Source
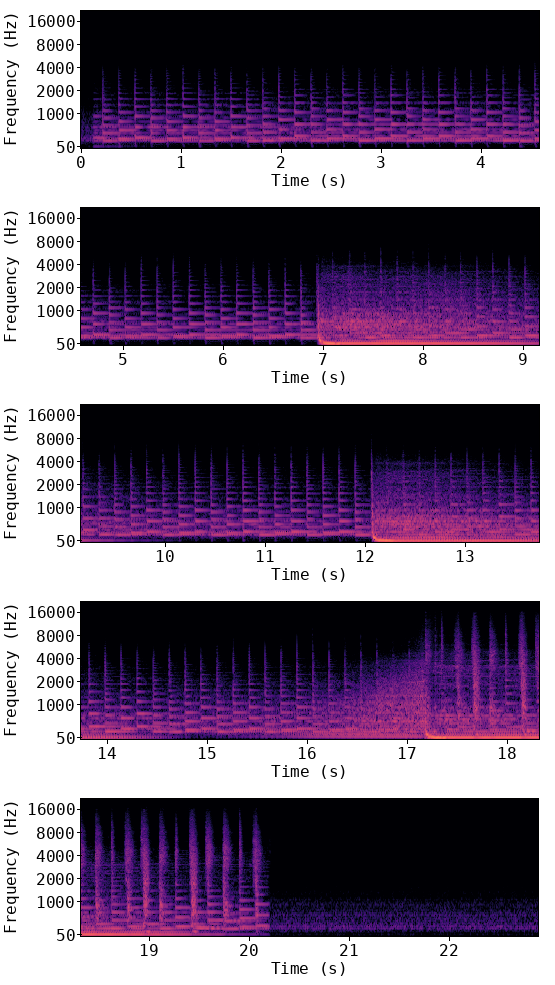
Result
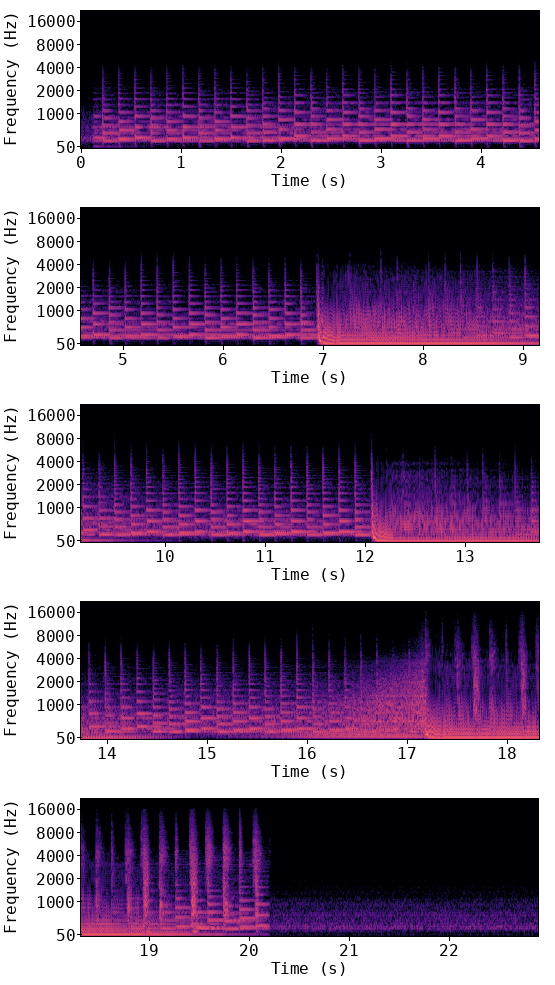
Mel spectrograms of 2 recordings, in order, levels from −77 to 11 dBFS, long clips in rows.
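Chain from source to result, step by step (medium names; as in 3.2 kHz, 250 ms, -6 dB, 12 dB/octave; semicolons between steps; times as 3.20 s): transformer saturation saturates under 370 Hz; trim +5.5 dB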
